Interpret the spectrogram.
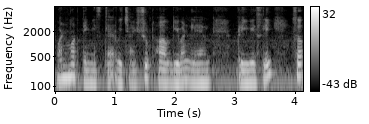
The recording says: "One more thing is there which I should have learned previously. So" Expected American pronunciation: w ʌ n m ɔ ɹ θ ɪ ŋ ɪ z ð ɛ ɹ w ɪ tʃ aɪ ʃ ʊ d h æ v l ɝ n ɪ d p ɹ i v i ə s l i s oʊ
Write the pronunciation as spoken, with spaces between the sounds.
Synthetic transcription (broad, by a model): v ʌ n m ɔ ɹ t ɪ ŋ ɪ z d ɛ ɹ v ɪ tʃ aɪ ʃ ʊ d h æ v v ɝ n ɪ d p ɹ i v i ə s l i s oʊ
